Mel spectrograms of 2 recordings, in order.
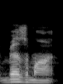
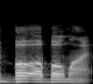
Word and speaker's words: Beaumont: I pronounced it right. Besumont. Oh no, it is Beaumont. She misspelled Beaumont.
